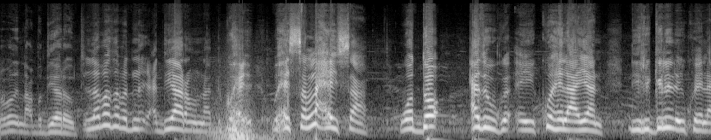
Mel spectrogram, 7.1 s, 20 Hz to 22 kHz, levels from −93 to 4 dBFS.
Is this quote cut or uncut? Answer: cut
